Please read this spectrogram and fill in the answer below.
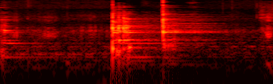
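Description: Metal clinks as an Ariel Square Four primary chain cover is set down onto a machined aluminium ring on a metal table: a light clink at the start, a sharper ringing knock just under a second in, then a small tap.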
